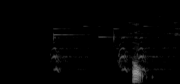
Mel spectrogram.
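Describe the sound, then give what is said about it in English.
A dog in a video game barks at a cave opening: one short, sharp bark rising out of chiming, tonal game effects. “the dog's barking at the hole.”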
